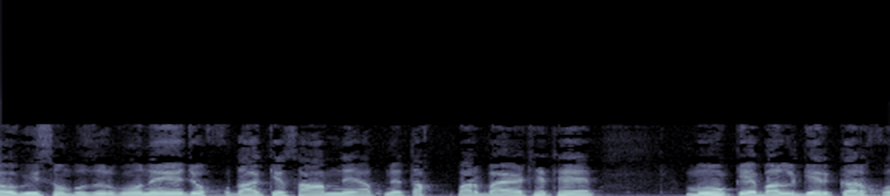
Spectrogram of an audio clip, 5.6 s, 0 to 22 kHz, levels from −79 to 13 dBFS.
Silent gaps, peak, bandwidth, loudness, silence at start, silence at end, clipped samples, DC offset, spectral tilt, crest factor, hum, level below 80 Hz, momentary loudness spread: none; 0 dBFS; 8.4 kHz; -14 LUFS; 0 s; 0 s; under 0.1%; under 0.1%; -8 dB/octave; 12 dB; none; -54 dBFS; 6 LU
